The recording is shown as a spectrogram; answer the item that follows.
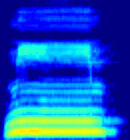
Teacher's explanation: اب ہم لوگ پڑھیں گے میم کا مخرج۔ میم کا مخرج ہے دونوں ہونٹوں کا خشک والا حصہ۔ ٹھیک ہے، ملائیں گے میم، اس طرح سے میم۔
